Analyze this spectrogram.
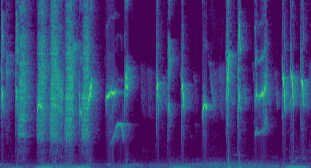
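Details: Sunbird in full song, played to coax quiet sunbirds into singing: sharp high chirps and brief rasping bursts, then separate piercing notes and quick rising whistles with small gaps.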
